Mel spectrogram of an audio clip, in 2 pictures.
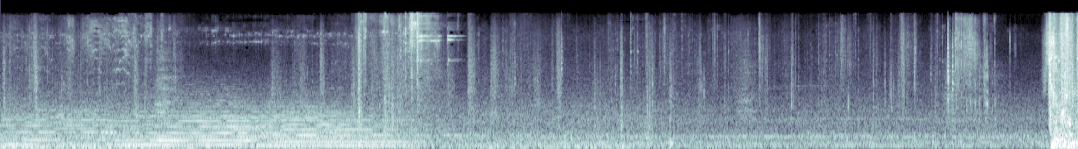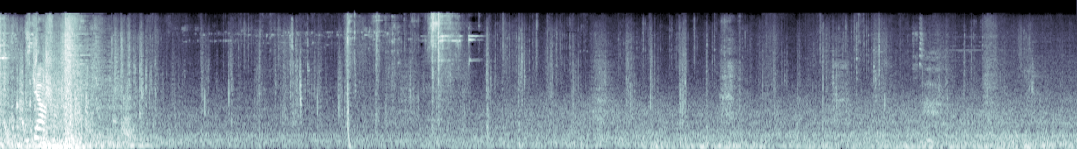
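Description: Footsteps crunch through snow and over stones.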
